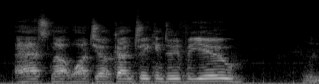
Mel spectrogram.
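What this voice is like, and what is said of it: Bad cartoon-mayor impression. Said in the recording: “my really bad impression of Mayor Quimby from The Simpsons”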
